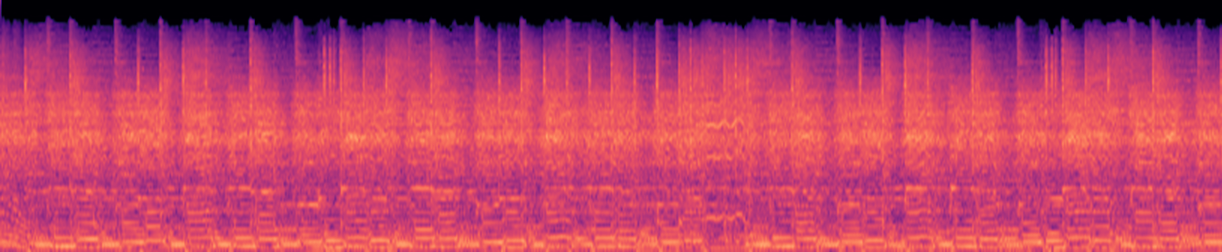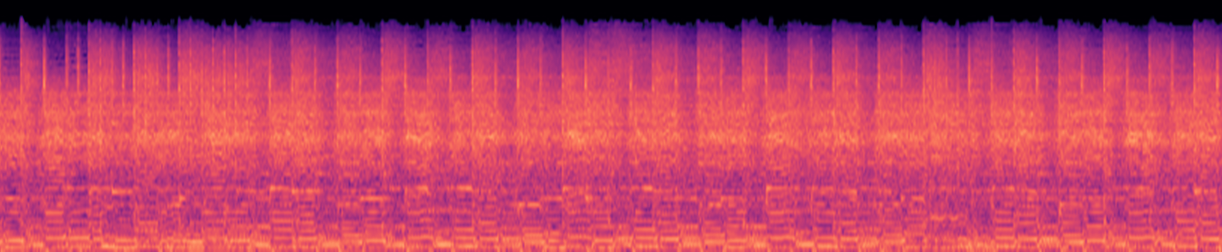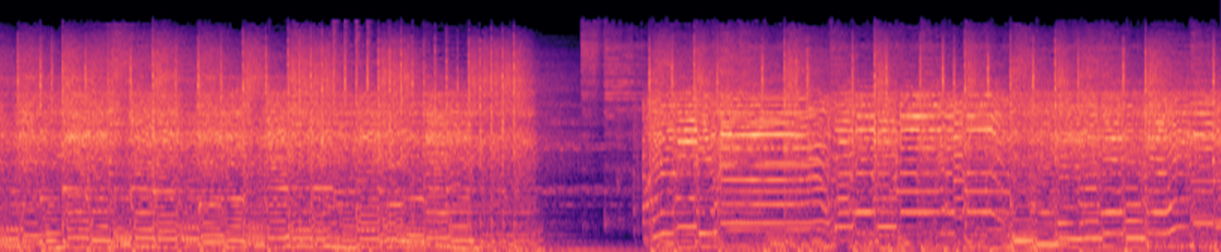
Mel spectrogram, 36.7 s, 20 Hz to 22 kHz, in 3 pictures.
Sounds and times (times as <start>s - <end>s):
Electric guitar: 0.0s - 36.6s.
